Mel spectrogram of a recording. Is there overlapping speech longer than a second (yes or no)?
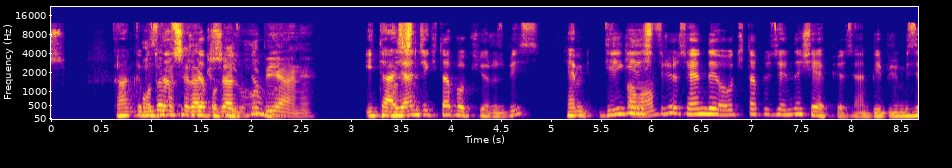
yes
